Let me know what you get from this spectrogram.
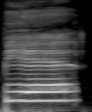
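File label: "bie", Mandarin Chinese, tone 1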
